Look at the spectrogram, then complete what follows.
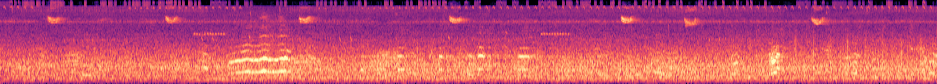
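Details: Geese on a lake in Pennsylvania. A drawn-out, wavering honk is heard near the middle, followed by fainter calls. Short high chirps repeat through the recording above a soft steady hiss.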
